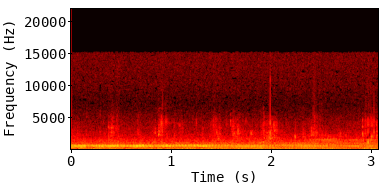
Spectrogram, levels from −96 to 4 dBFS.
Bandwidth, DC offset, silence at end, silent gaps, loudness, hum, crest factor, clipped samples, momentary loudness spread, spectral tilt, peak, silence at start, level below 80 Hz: 15.5 kHz; under 0.1%; 0 s; none; -36 LUFS; none; 14 dB; under 0.1%; 5 LU; -6.5 dB/octave; -22 dBFS; 0 s; -56 dBFS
